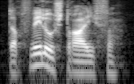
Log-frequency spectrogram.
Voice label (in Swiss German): "velostreife", alsace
